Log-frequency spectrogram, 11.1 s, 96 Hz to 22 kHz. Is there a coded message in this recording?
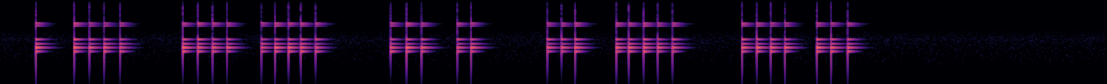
Yes: tap code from 0.4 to 8.8 s, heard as taps on a metal pipe, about 7 knocks a second. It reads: DUMPS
